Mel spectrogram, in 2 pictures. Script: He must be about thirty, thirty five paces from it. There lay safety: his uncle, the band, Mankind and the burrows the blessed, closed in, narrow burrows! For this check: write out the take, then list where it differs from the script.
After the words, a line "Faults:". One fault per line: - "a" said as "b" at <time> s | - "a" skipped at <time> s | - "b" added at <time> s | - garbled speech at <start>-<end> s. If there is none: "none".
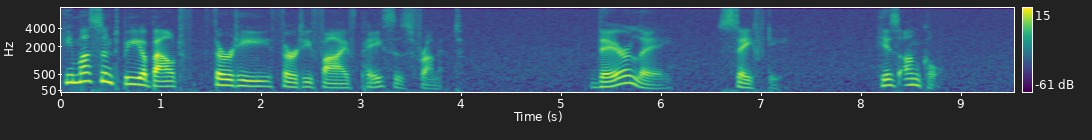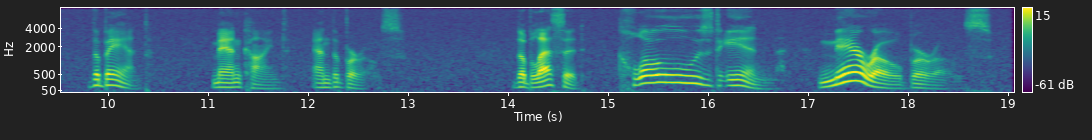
He mustn't be about thirty, thirty five paces from it. There lay safety: his uncle, the band, Mankind and the burrows the blessed, closed in, narrow burrows!
Faults:
- "must" said as "mustn't" at 0.2 s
